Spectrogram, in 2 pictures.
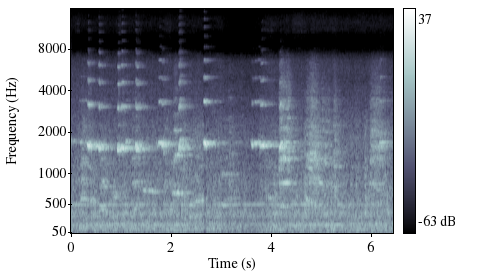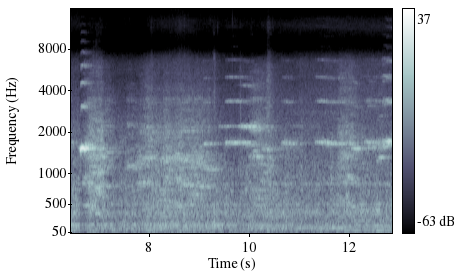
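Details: Escalator at the Fatih bridge metro entrance running: repeating high-pitched squeaks and chirps over a steady mechanical rumble, a noisy squealing drive.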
